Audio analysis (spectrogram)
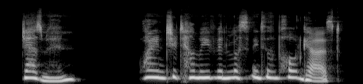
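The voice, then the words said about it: Poor put-on British accent. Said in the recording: “that's like a terrible like British accent, but it is what I got right now”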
